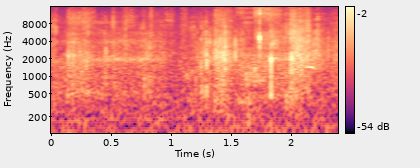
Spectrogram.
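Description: Soft rustling of a backpack's nylon fabric being handled, with a few faint small clicks in the second half from its straps and fittings.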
